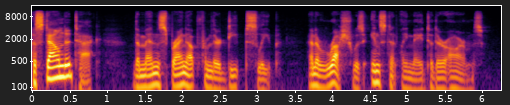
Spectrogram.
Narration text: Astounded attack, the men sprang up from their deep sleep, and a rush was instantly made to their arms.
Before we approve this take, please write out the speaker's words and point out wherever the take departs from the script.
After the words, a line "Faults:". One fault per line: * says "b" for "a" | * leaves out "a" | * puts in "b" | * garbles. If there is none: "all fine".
Astounded attack, the men sprang up from their deep sleep, and a rush was instantly made to their arms.
Faults:
all fine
